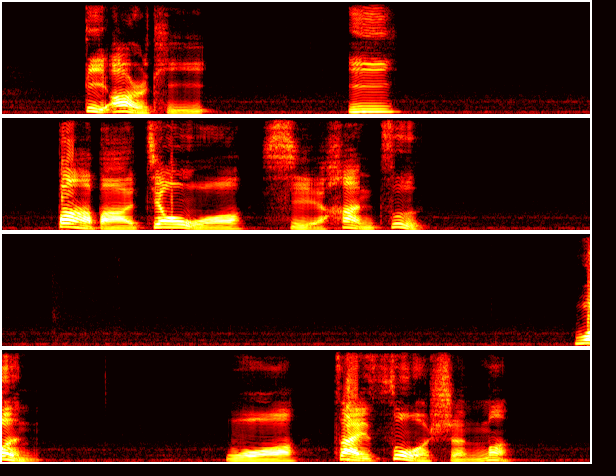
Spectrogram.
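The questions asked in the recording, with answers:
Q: 问,我在做什么?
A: 学写汉字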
